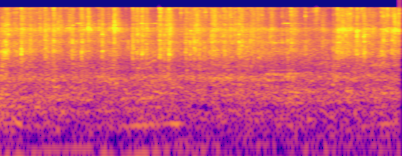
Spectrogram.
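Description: Electric motor of a stand-on airport tow tractor whirring close by, over the steady murmur of a busy terminal crowd.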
